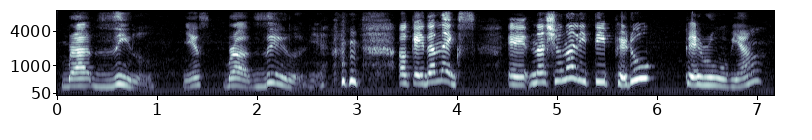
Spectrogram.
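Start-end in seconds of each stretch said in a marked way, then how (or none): 0.0-2.5 Brasil said as Brazil, slow, the z voiced and buzzing. Shown as a demonstration. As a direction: model Brasil with a vibrating z. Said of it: "la Z que está por ahí se vibra". (Brasil pronunciado despacio con z vibrada)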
